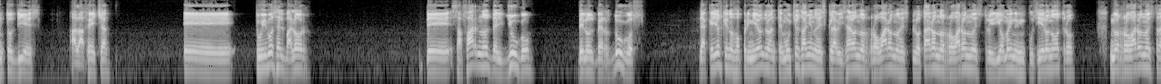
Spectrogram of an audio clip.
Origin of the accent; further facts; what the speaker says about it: Colombia; moved away; colombianos seguimos siendo, así cambiemos de lugar de residencia, seguimos siendo colombianos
